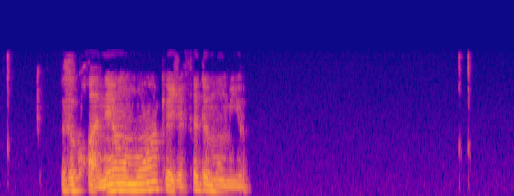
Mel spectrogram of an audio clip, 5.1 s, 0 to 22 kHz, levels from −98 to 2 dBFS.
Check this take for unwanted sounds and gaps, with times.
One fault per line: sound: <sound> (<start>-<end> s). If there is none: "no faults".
no faults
